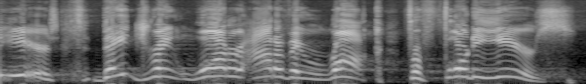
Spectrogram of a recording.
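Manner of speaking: high, loud, ringing preacher cry; preaching at full force. Real, not acted. Preacher to the congregation, soaring loud and high. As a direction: lift the crowd with a soaring holler about miracles.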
